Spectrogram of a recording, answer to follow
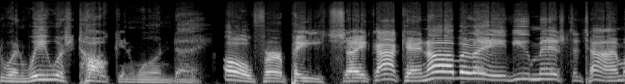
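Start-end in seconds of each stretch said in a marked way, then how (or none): none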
